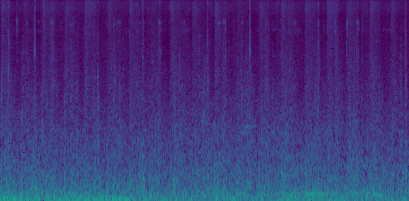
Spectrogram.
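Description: Boots crunch quickly through deep snow.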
